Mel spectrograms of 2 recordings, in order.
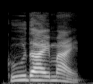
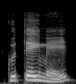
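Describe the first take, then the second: First: It is in a broad Australian English accent. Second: It is in a standard textbook English accent.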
